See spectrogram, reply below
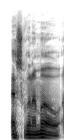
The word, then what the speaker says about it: Esquimaux: The actual meaning of Esquimax, Esquimo. So it's kind of like I've got a French thing going on there, like Boudreaux. Esquimo, it's spelled Esquimaux, like Boudreaux, Bordeaux.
